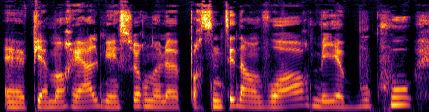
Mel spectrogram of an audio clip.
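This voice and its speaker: This woman speaks at a very fast pace with fairly even intonation. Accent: Quebec. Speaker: podcast host and festival programmer. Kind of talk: casual interview chat.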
